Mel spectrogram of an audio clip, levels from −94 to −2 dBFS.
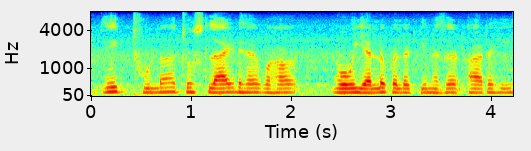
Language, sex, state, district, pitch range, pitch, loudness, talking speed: Hindi, male, Gujarat, Valsad, 140-150 Hz, 145 Hz, -16 LUFS, 200 wpm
